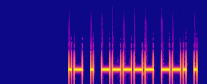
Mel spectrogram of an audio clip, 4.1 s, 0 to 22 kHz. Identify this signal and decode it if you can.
Morse code, heard as a keyed tone, about 22 wpm, 700 Hz. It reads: AE0GE
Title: USA Call Signs Repeated 2x 22wpm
